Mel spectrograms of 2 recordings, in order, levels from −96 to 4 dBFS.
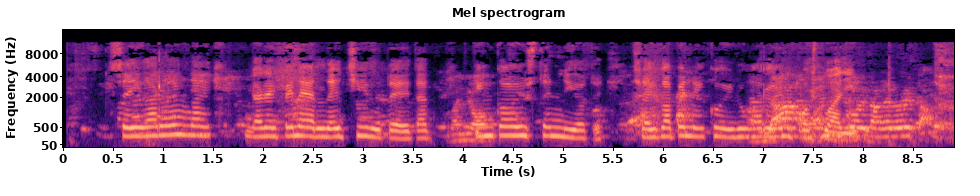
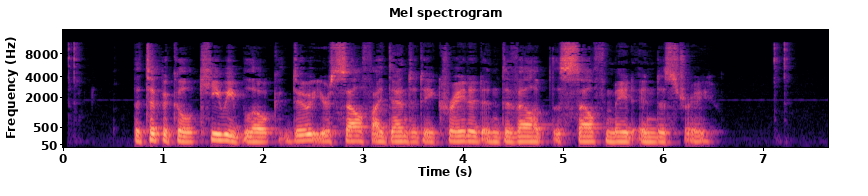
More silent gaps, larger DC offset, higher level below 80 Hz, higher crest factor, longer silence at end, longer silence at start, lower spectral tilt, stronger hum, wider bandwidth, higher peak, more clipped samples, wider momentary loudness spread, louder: neither; neither; about the same, -58 dBFS vs -56 dBFS; about the same, 14 dB vs 16 dB; second, 0 s vs 1.15 s; second, 0.2 s vs 0.7 s; second, -3.5 dB/octave vs -6 dB/octave; neither; about the same, 11.5 kHz vs 11.5 kHz; about the same, -2 dBFS vs -4 dBFS; neither; about the same, 10 LU vs 8 LU; first, -16 LUFS vs -19 LUFS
